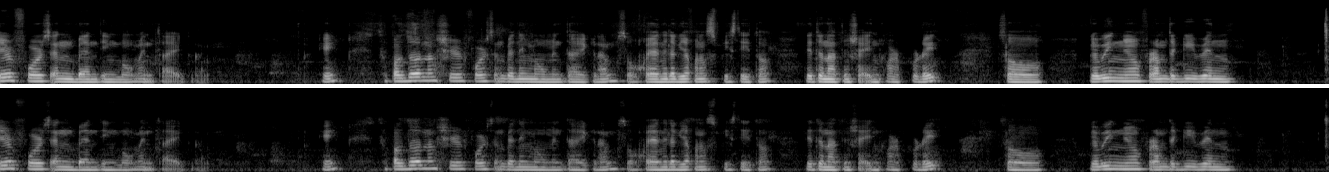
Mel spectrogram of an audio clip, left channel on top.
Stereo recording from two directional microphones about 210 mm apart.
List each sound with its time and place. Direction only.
0.0 s speech: 55° left (ahead or behind)
3.2 s speech: 55° left (ahead or behind)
